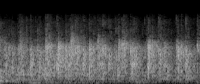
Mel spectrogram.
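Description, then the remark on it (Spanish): A church audience applauds God after a prayer, a dense, steady wash of many hands clapping with bright, crackling texture and no one speaking over it. “Le damos otro aplauso a Él.”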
